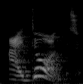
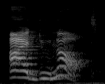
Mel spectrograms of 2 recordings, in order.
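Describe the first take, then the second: First: "I don't" with do and not run into one word; contracted form. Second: "I do not" with each word said separately, no contraction; full form. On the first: Teacher drilling full forms against contractions, quick contraction. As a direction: clip it down to don't. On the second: Teacher drilling full forms against contractions, careful full form. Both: Shown as a demonstration. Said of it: "when we use don't, doesn't".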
